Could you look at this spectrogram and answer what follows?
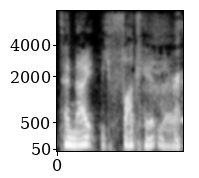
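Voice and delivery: low, slow announcer voice; mock promo announcer. Comic promoting tonight's show, low slow mock announcer. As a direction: announce it slowly, dropped deep for effect.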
